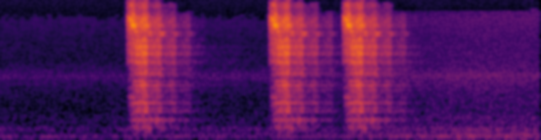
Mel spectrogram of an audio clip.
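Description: Short electronic menu chimes sound as a page is turned.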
